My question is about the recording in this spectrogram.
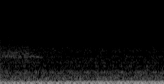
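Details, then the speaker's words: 2012 Fiat 500 Lounge after fitting four new spark plugs for a misfire and slight idle hunting; low, even rumble with no rise or fall in speed, misfire gone; steady idle. "That misfire, it's definitely not there. I think it's all been cleared up with a fresh set of spark plugs."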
